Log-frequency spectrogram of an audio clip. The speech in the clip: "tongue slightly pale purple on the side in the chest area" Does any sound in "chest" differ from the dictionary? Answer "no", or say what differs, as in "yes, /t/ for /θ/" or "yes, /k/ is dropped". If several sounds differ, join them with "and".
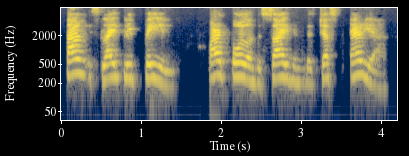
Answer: no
